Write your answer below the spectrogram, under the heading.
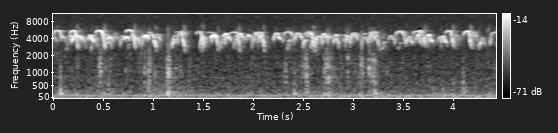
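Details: White Australorp chicks on their first day, a brood peeping constantly: dense, high, shrill chirps overlapping in rapid bursts, each note a quick rising-then-falling sliver, with no other clear sounds.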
